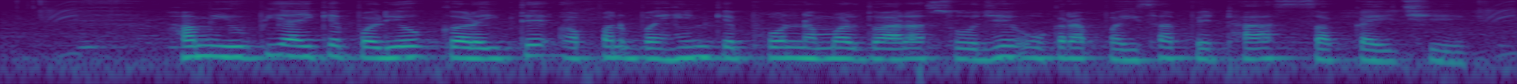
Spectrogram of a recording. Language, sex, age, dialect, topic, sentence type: Magahi, male, 18-24, Western, banking, statement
